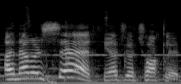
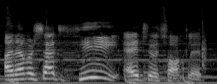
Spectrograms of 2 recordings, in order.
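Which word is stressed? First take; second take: said; he. First: The stress is on "said". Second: The stress is on "he".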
